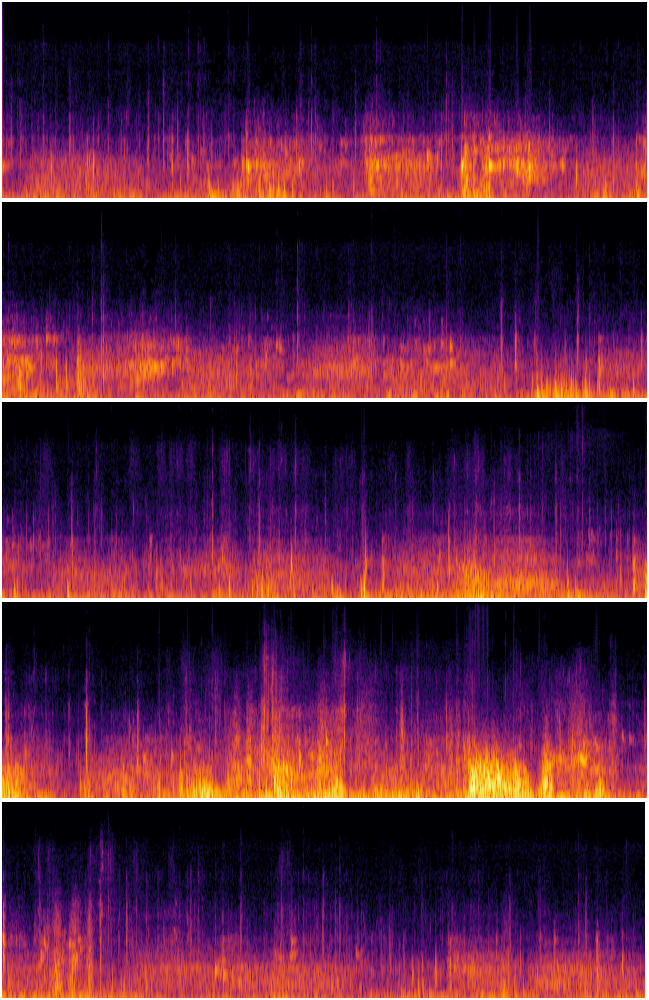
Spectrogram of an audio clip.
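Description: Underwater sound picked up by an action camera in its housing: muffled water movement and gurgling with irregular low thumps, swelling louder about two-thirds of the way through.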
